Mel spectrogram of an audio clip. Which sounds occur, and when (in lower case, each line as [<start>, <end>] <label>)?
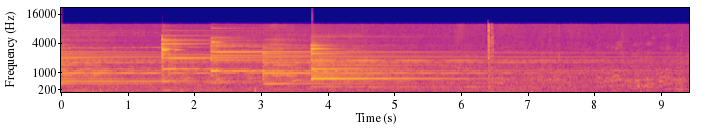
[0.00, 8.79] alarm clock
[0.00, 9.42] background noise
[6.34, 6.56] generic impact sounds
[7.99, 9.42] hubbub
